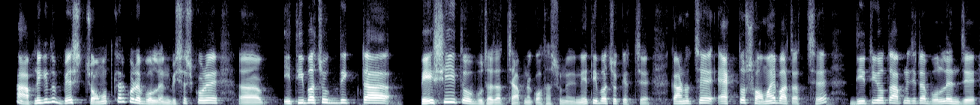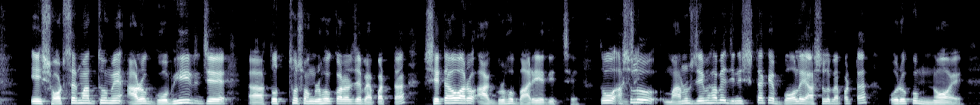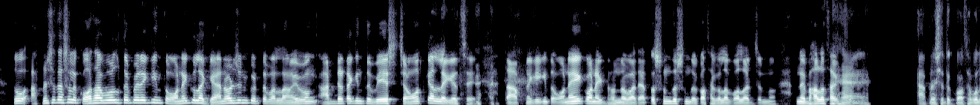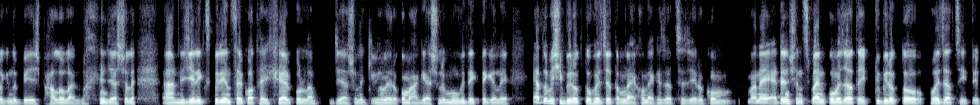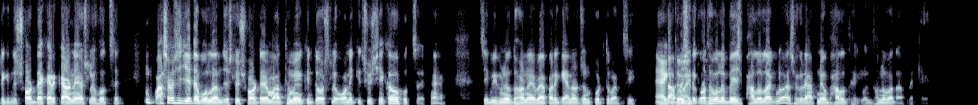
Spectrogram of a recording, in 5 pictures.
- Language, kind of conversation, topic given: Bengali, podcast, ক্ষুদ্রমেয়াদি ভিডিও আমাদের দেখার পছন্দকে কীভাবে বদলে দিয়েছে?
- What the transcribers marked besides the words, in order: tapping; chuckle; chuckle; laughing while speaking: "যে আসলে"; other background noise; in English: "attention span"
